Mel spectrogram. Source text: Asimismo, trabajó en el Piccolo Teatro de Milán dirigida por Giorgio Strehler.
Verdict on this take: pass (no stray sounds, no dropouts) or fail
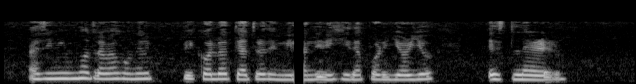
fail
